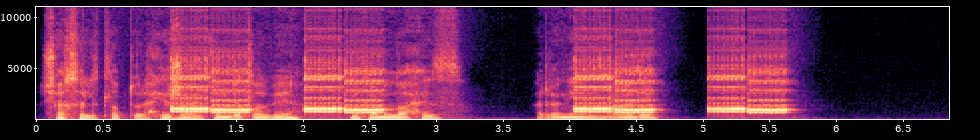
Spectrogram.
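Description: A phone plays a ringtone in short repeating bursts.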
